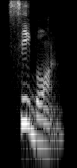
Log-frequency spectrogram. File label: "seaborne", Indian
